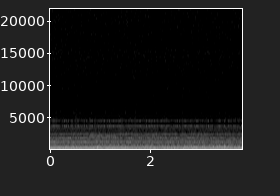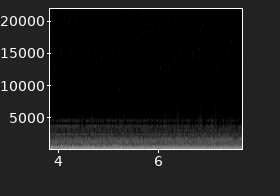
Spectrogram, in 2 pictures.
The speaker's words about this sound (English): Leaving emotion behind, hear the bubbles in the background soothe you into the next relaxing seconds of the next few minutes.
